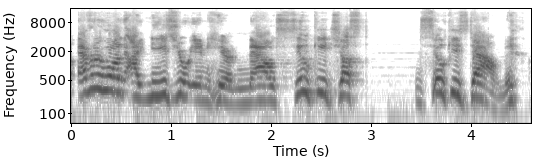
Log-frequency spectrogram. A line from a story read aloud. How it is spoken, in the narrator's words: Adrian's gonna yell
